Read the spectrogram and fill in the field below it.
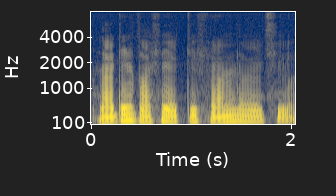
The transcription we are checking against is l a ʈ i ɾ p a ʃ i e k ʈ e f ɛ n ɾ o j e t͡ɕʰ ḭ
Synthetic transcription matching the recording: l a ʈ e ɾ p a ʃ e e k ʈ i f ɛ n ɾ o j e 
